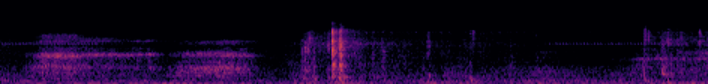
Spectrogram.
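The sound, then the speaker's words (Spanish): A door is closed carefully in a sickroom, giving one brief soft knock or click over a low, steady hiss, with no voices. “La chica sale cerrando la puerta con cuidado.”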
